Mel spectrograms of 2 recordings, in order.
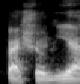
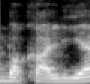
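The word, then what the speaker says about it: Bachelier: تلفظش فکر کنم تلفظ درستش بشالیه هستش خود من فکر میکنم باکالی است خیلی جورهای مختلف بستگی داره که کی تلفظش کنه تلفظش فرق ولی تلفظ فرانسویش فکر میکنم بشالیه است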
